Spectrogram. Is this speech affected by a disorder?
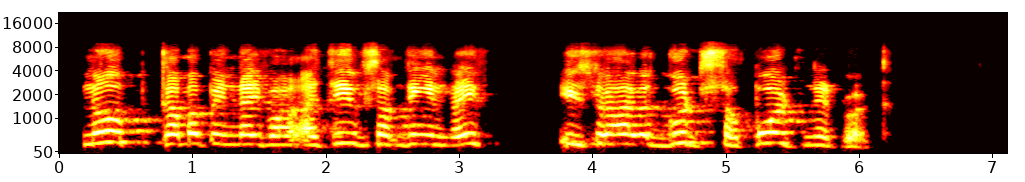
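Yes: cerebral palsy.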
